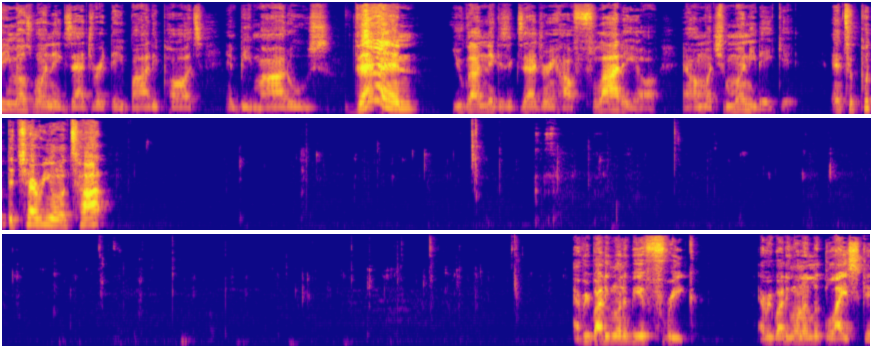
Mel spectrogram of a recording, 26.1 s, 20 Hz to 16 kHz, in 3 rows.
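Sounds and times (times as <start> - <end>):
faint clicks and crackles: 9.8 - 23.1.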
